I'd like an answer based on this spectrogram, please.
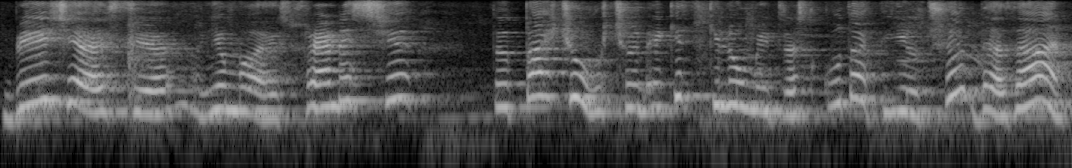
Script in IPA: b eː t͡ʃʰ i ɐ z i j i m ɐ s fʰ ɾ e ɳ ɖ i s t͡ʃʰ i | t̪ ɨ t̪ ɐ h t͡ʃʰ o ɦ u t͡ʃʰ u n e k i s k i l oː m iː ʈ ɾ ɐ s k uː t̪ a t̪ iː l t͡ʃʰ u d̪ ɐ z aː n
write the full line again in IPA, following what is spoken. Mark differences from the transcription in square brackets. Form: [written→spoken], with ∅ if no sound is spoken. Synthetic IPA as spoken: b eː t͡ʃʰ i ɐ [z→s] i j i m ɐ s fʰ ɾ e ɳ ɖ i s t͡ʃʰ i | t̪ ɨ t̪ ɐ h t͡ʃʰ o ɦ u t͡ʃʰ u n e k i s k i l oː m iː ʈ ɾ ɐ s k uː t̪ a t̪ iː l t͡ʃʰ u d̪ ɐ z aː n

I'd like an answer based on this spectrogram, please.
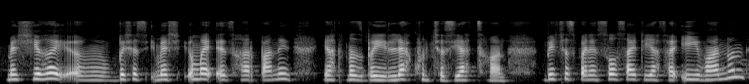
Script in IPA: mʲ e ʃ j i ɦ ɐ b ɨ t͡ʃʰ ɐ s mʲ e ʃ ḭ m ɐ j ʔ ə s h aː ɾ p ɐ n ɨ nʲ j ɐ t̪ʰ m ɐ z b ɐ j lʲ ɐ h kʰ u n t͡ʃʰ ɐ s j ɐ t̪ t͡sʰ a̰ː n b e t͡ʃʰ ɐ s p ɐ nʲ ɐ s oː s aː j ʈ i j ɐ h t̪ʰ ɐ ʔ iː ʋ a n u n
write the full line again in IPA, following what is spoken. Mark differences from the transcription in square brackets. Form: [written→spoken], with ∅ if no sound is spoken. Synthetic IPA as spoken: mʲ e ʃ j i ɦ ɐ b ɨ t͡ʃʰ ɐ s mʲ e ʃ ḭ m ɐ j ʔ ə [s→z] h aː ɾ p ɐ n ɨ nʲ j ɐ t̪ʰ m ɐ z b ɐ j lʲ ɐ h kʰ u n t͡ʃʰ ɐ s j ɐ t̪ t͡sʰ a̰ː n b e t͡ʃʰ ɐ s p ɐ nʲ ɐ s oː s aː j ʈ i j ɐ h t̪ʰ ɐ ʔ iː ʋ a n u n

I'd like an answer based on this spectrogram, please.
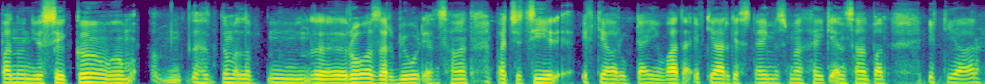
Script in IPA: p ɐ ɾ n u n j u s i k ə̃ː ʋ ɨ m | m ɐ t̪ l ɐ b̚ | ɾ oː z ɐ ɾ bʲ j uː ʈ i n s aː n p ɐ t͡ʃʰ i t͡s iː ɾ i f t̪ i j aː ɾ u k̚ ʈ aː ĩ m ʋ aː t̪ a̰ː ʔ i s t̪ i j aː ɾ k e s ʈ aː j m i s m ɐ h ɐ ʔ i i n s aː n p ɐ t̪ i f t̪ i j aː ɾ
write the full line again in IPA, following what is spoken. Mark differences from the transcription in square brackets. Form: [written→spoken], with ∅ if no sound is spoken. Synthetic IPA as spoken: p ɐ [ɾ→∅] n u n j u s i k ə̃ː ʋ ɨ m | m ɐ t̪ l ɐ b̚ | ɾ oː z ɐ ɾ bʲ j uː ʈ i n s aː n p ɐ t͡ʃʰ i t͡s iː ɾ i f t̪ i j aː ɾ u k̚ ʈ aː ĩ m ʋ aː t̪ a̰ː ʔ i [s→f] t̪ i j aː ɾ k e s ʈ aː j m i s m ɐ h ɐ [ʔ→k] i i n s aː n p ɐ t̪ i f t̪ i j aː ɾ

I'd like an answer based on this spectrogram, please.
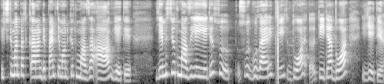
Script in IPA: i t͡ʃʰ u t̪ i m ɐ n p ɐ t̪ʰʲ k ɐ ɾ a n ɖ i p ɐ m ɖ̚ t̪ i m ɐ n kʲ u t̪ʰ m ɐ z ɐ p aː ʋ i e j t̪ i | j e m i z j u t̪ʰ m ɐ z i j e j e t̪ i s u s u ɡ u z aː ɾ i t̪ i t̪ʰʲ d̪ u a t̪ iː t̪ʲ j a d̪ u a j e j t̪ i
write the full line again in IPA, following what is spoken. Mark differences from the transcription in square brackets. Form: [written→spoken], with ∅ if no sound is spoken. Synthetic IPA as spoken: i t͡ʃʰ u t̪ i m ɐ n p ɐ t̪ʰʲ k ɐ ɾ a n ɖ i p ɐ [m→ɳ] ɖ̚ t̪ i m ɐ n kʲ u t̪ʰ m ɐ z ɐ [p→ʔ] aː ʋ [i→j] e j t̪ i | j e m i [z→s] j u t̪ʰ m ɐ z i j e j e t̪ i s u s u ɡ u z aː ɾ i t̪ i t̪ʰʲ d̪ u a t̪ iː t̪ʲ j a d̪ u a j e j t̪ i

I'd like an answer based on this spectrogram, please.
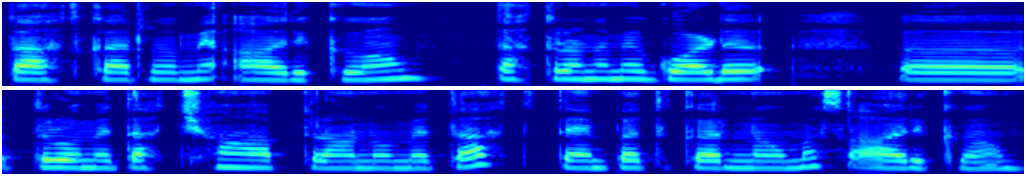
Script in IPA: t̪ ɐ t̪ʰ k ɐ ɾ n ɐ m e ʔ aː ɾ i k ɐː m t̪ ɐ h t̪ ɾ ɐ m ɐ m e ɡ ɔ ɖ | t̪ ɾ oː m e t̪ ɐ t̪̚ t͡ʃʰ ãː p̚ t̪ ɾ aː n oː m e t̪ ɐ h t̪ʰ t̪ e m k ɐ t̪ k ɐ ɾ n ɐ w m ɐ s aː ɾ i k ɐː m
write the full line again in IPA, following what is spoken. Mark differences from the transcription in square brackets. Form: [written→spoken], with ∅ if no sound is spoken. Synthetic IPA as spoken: t̪ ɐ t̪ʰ k ɐ ɾ n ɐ m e ʔ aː ɾ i k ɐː m t̪ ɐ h t̪ ɾ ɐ [m→n] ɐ m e ɡ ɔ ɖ | t̪ ɾ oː m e t̪ ɐ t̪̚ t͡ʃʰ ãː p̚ t̪ ɾ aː n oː m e t̪ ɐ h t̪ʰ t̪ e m [k→p] ɐ t̪ k ɐ ɾ n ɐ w m ɐ s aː ɾ i k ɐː m

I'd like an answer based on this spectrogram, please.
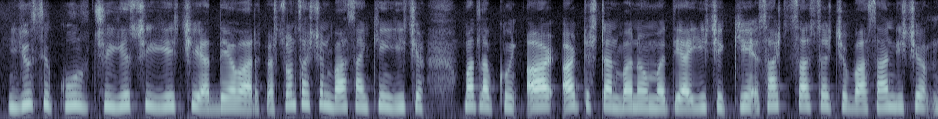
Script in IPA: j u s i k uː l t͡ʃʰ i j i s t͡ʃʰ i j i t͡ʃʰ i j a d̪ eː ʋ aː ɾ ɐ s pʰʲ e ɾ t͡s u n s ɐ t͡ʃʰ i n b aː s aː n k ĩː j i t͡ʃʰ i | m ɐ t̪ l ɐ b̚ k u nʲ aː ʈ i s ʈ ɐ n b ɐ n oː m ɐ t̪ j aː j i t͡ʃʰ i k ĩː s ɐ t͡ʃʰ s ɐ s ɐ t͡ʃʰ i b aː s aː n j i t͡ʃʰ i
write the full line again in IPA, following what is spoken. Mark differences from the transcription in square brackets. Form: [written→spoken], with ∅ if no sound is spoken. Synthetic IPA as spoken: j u s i k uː l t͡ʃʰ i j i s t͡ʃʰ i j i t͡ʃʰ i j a d̪ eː ʋ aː ɾ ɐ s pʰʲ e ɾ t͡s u n s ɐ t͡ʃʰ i n b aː s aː n k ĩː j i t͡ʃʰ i | m ɐ t̪ l ɐ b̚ k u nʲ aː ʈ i s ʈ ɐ n b ɐ n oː m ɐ t̪ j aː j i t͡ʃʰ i k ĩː s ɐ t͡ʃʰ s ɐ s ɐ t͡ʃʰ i b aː s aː n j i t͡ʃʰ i

